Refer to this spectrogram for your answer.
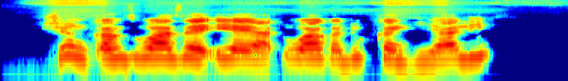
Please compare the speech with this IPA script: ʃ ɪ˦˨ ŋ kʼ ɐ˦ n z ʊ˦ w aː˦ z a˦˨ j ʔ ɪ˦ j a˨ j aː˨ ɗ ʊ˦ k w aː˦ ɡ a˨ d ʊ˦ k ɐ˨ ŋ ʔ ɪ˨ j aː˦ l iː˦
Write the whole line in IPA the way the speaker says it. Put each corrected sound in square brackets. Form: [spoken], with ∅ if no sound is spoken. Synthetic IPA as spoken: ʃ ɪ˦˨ ŋ kʼ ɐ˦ n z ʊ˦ w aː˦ z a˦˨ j ʔ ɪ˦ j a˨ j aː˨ ɗ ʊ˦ [∅] w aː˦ ɡ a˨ d ʊ˦ k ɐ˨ ŋ ʔ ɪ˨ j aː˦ l iː˦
